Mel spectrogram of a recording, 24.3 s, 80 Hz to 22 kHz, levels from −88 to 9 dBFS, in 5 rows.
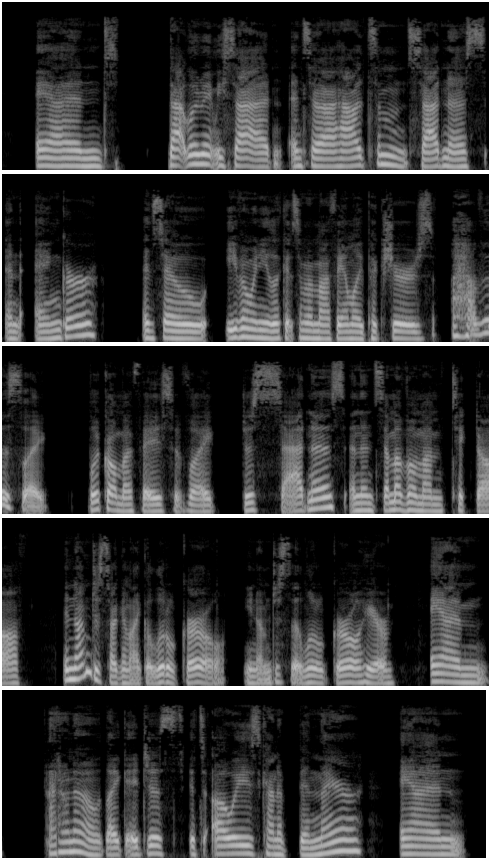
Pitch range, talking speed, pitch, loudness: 165-190 Hz, 185 wpm, 175 Hz, -23 LUFS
